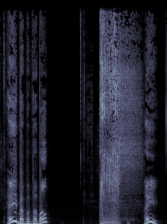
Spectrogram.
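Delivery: big, goofy put-on dumb guy voice. Greeting the host right after being introduced, in a big dumb guy voice. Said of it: "This is just my big dumb guy voice".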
